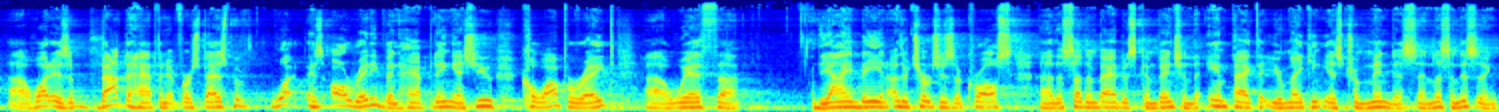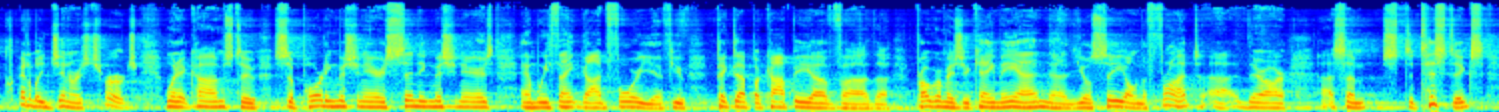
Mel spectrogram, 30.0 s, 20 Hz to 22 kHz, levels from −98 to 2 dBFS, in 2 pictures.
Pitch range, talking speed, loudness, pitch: 130-155 Hz, 175 wpm, -24 LUFS, 140 Hz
